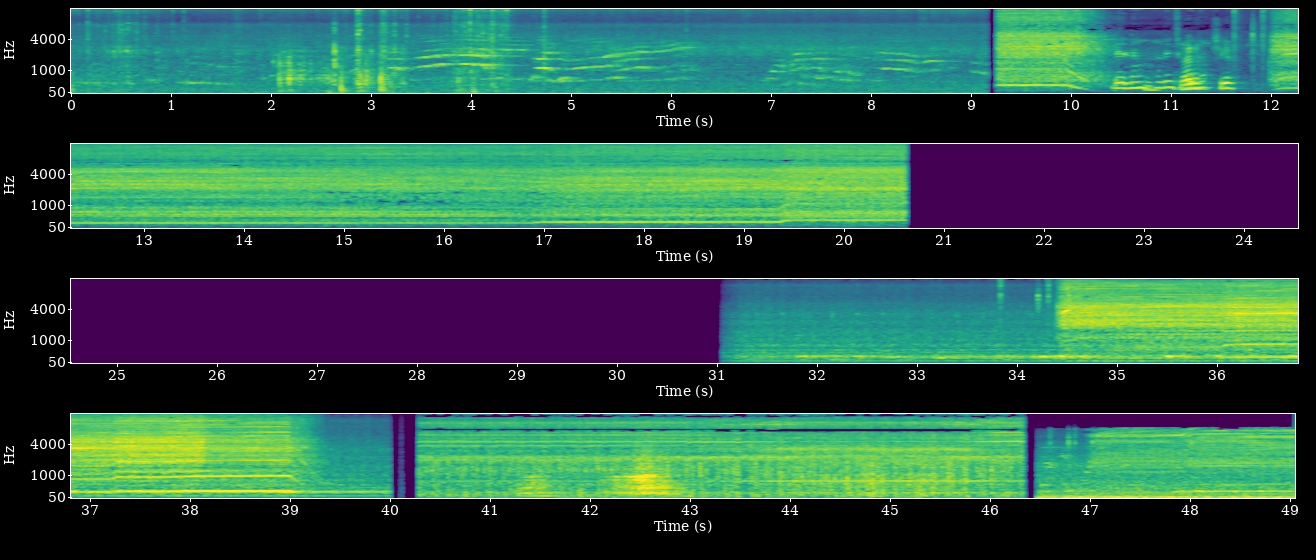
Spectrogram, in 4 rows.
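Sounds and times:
electric egg beater whine: 9.3s - 10.5s, 12.0s - 20.6s, 31.2s - 49.0s.

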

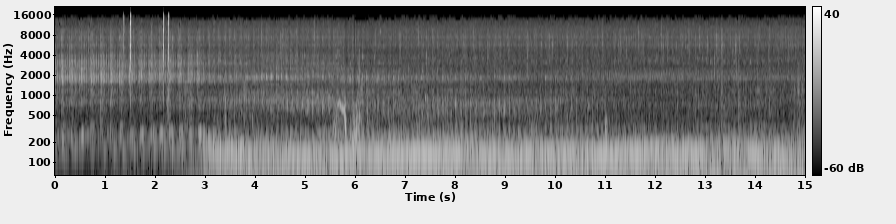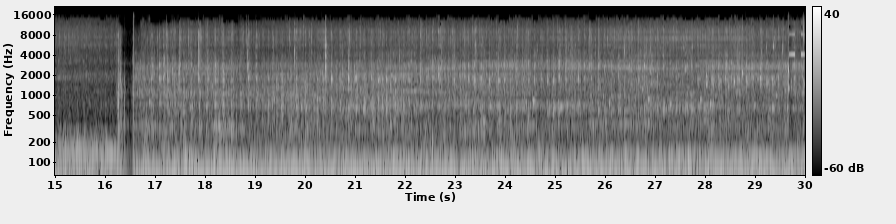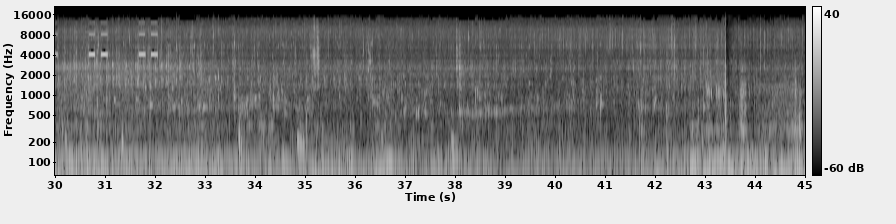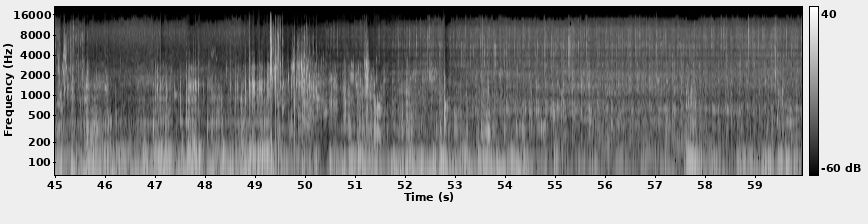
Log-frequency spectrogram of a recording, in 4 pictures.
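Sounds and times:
low rumble of water: 0.0s - 59.9s
small clicks: 1.2s - 2.5s, 29.6s - 32.1s, 35.1s - 35.4s
bubbles: 2.2s - 15.3s, 23.4s - 59.9s
water swishing: 16.8s - 59.9s.

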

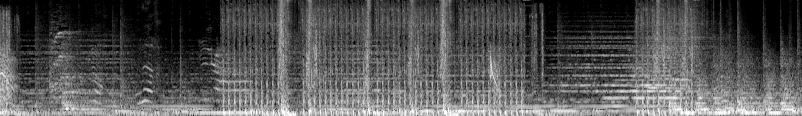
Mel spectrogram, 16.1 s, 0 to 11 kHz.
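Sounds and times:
background music: 0.0s - 16.0s
automatic gunfire: 4.4s - 10.7s, 12.7s - 14.0s.

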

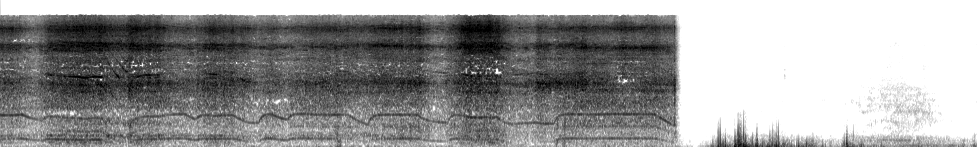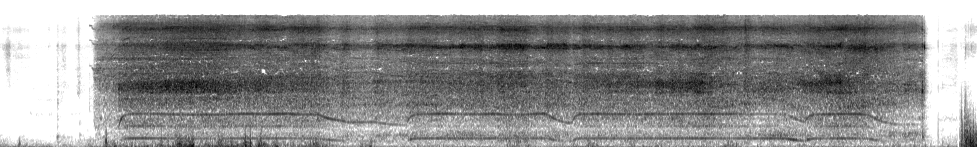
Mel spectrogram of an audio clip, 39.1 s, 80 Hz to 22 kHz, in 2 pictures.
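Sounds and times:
drill motor whine: 0.0s - 13.6s, 21.4s - 38.2s.

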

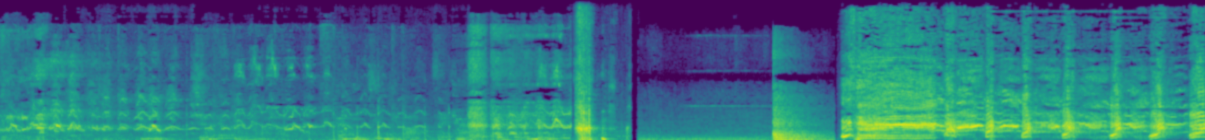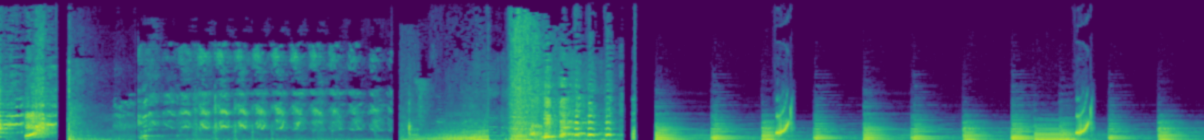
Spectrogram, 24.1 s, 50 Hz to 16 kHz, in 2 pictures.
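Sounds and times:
hearty laughter: 0.0s - 6.3s, 8.4s - 12.6s, 13.4s - 16.0s, 17.3s - 18.3s.

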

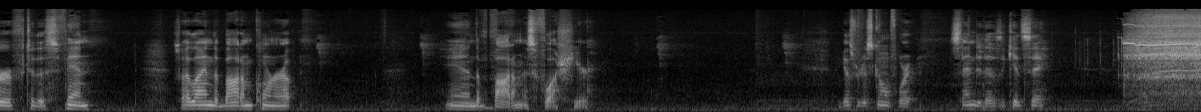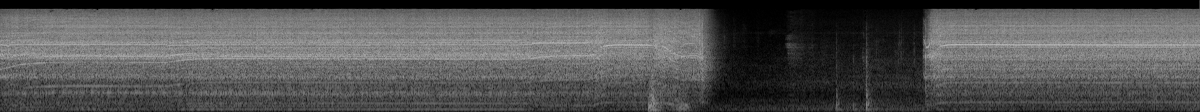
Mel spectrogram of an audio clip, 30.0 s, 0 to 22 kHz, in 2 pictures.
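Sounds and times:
cordless drill whining: 13.8s - 24.1s, 26.6s - 30.0s.

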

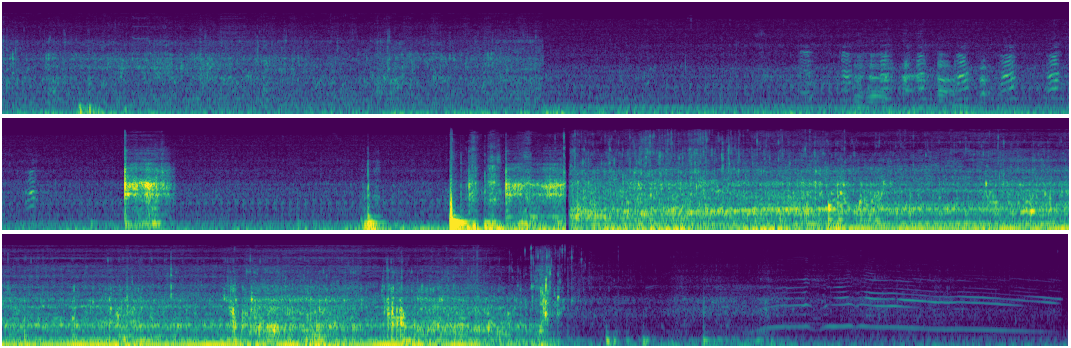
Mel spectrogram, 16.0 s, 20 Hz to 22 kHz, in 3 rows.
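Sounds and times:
motor droning underwater: 5.8s - 13.6s
outboard motor hum: 7.8s - 13.6s
propeller wash and bubbles: 7.8s - 13.7s.

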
